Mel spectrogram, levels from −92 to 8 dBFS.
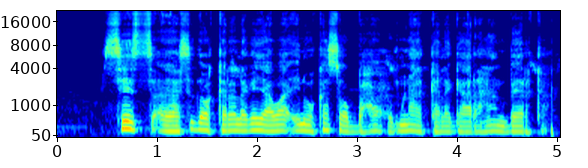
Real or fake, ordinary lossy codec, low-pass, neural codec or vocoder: real; none; none; none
